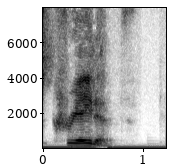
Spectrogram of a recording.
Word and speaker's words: CREATV: The inaugural Creative University, and if you guys were all wondering how you pronounce the name, it's Creative.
